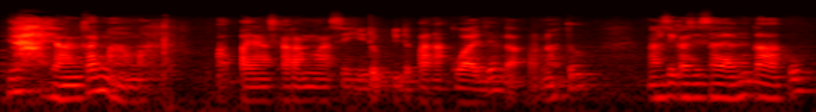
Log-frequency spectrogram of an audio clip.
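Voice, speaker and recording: A man's voice: fairly low pitch, a little fast, fairly bright tone, muffled recording, faint music behind, close to an everyday voice. A man playing a neglected teenage son who pleads with his parents for love, wounded and bitter. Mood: hurt. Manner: wounded, pleading, turns accusing.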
